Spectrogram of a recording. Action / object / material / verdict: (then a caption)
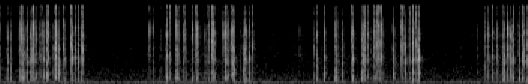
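scrape / cushion hairbrush with plastic bristles / plastic / none. Long nails scratch across the plastic bristles of an oval cushion hairbrush with a silver, metal-look handle, making bright, crisp, rapid ticking scratches. The scratches come in four short bursts separated by quiet pauses.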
